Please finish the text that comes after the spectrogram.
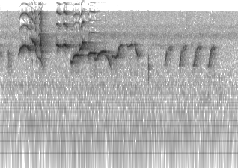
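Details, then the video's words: Oriental magpie-robin song meant for training other birds to sing: bright rich whistles and rapid slurred notes, followed by a string of four evenly spaced rising whistled notes at the close. "Pancingan Suara Kacer (Cocok) buat kacer belajar Kicau!!"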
